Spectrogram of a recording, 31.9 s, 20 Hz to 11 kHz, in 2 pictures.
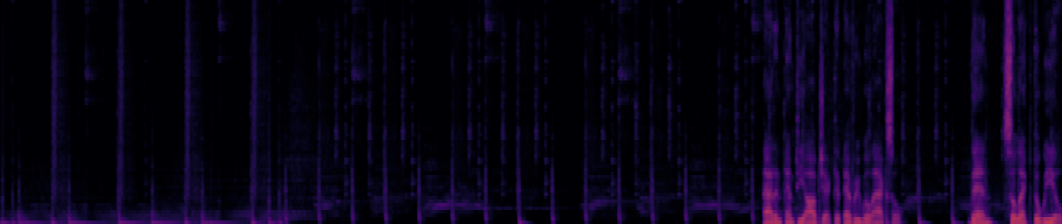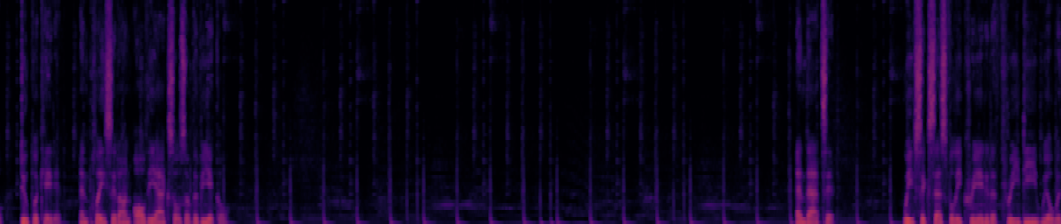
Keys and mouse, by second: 0.9 Tab, 1.8 ctrl+z, 2.2 click, 3.1 click, 3.9 ctrl+j, 5.4 click, 5.9 shift+d, 6.1 click, 6.4 shift+s, 6.9 shift+drag, 7.3 KP_3, 7.5 KP_1, 9.2 click, 9.4 middle click, 9.6-10.3 middle drag, 10.5-13.3 typing, 10.9 middle click, 11.4 click, 13.1 click, 14.4 shift+s, 17.2-20.0 typing, 17.7 drag, 18.2 click, 20.0 KP_Enter, 21.0 click, 21.2 shift+s, 21.6-22.0 drag, 22.2 shift+d, 22.5 shift+s, 23.6 shift+s, 24.4 shift+d, 24.7 shift+s, 25.5 click, 25.7 shift+s, 26.0 drag, 26.3 shift+d, 26.7 shift+s, 26.9 drag, 28.4 ctrl+s.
